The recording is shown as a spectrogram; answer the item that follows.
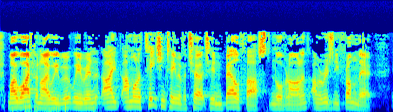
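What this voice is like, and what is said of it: Northern Irish accent, somewhat mixed. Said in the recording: “If you spotted the accent, you're good ... I've also lived in Norfolk and I've also lived in Essex, and that has all messed with my accent ... some people sometimes say they think I'm from the West Country”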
